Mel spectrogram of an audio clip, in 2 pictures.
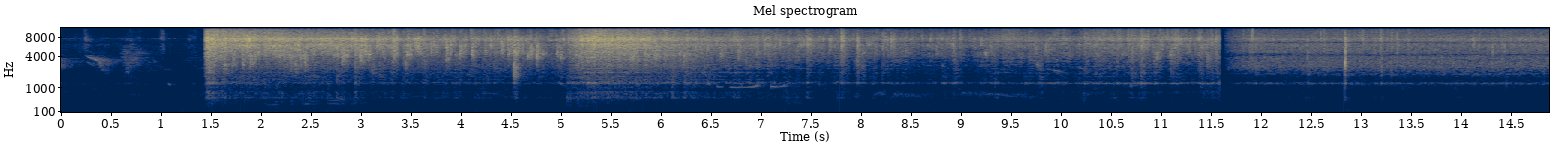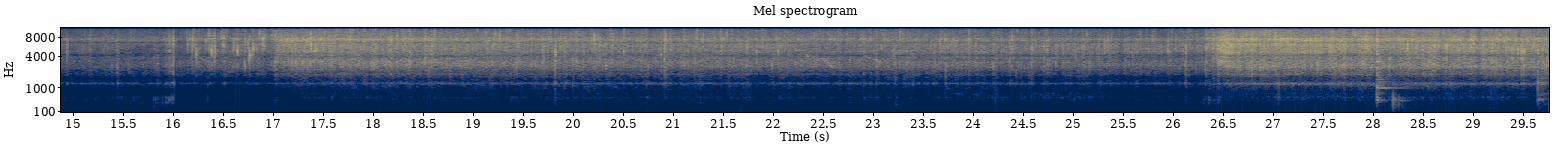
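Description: Chopped onion and garlic frying in hot oil in a steel pot over a wood fire: a loud, steady sizzle that starts suddenly about a second and a half in. It grows louder near the end as chopped tomatoes go in and are stirred.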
